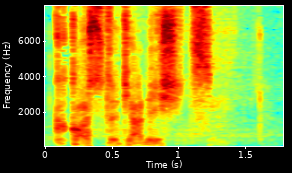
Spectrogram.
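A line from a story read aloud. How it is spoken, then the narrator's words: Hoarse. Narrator (German): sagte er heiser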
